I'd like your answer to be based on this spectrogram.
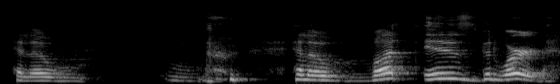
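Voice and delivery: slow, put-on Russian accent. Reading Caleb's chat message aloud, hammed-up Russian accent. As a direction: greet with a playful, drawn-out Russian accent. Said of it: "in Russian accent".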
